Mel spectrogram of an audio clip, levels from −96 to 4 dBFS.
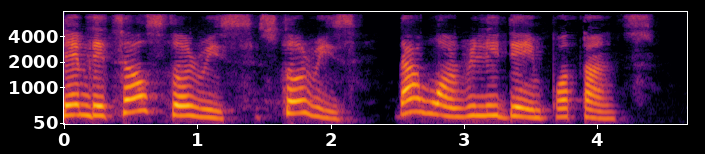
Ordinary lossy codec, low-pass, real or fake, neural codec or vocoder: AAC, 32 kbps; 7.2 kHz; fake; vocoder, 22.05 kHz, 80 mel bands, WaveNeXt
